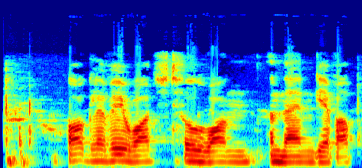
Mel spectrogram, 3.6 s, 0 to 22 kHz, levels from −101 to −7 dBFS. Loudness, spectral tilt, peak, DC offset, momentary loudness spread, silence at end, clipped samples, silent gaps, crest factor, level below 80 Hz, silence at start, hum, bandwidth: -14 LUFS; -6.5 dB/octave; 0 dBFS; under 0.1%; 10 LU; 0.1 s; under 0.1%; none; 14 dB; -48 dBFS; 0.05 s; none; 7.2 kHz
